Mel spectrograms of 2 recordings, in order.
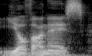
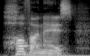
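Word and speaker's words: Յովհաննէս: And similarly for the name for John, Johannes, so the classical pronunciation would be Johannes, and the traditional one would be Hovannes, because in post-classical Armenian, word initial yod changed into an H.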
